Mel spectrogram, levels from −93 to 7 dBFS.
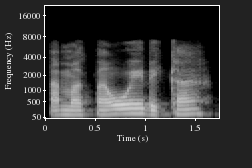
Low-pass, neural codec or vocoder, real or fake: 7.2 kHz; codec, 16 kHz, 6 kbps, DAC; fake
